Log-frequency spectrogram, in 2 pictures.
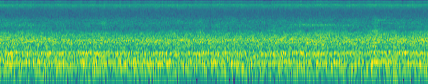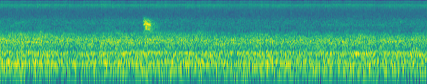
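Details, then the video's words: Many bees make a continuous low, even droning buzz throughout, with a short sharp tick and faint thin whines above the hum. "Bee Buzzing Sound"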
